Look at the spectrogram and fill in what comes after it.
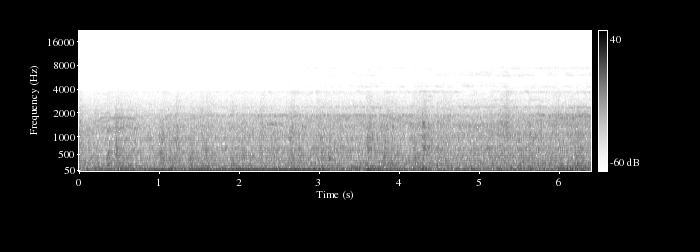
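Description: Narrow-gauge tank locomotive and its carriages rolling slowly past: a steady rumble with occasional clicks of the wheels over rail joints.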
